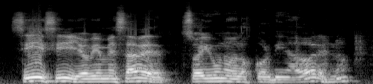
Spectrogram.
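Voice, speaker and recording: The tone is dark and mellow. The pace is moderate. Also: man. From Gran Canaria, Canary Islands. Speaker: poet and secondary school teacher. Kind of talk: interview answer.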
